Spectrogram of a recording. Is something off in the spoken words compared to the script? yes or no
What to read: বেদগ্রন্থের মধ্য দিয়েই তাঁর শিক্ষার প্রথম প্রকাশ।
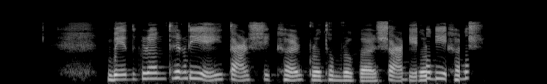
yes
